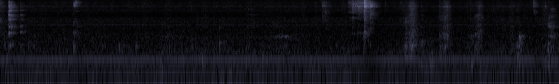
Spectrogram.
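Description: A young woman slurps a drink from a cup.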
